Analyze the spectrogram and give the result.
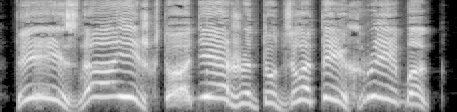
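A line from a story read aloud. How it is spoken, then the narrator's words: Yelling at full strength. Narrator (Russian): изо всей силы заорал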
